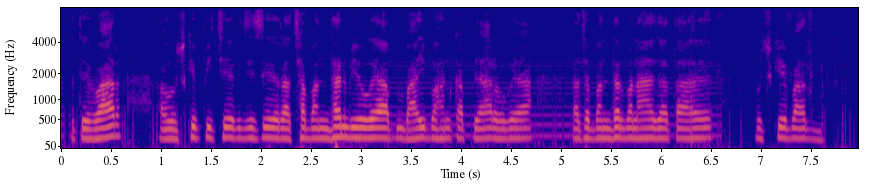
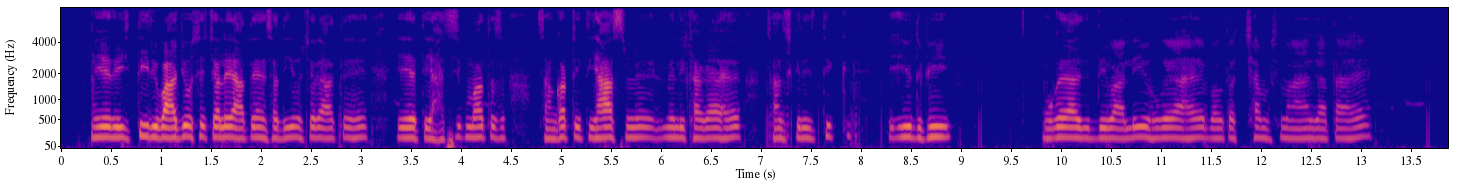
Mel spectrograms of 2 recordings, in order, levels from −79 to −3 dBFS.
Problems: background sounds at intervals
